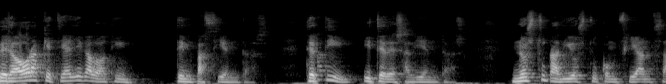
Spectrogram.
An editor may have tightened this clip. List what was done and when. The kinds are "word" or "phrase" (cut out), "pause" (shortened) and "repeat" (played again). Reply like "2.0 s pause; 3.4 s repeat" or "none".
3.2 s word; 5.5 s word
